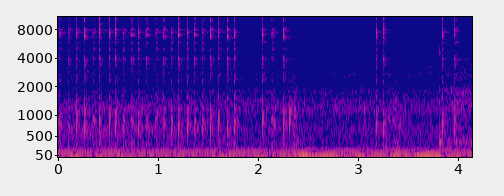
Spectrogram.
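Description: Faint clicking of a computer mouse: a fast run of even clicks for about two seconds while scrolling through a list, then a few single clicks.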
